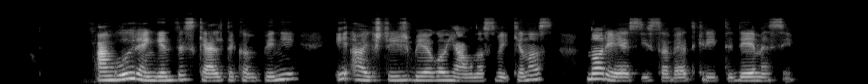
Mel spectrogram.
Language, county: Lithuanian, Kaunas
